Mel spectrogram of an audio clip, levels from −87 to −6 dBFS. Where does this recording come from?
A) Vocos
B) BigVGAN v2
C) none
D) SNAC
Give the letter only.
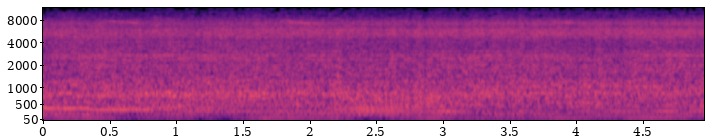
C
